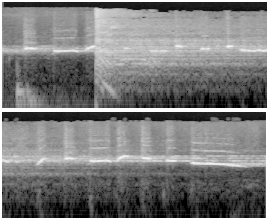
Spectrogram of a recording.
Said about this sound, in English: Oh, there they are, whistling.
